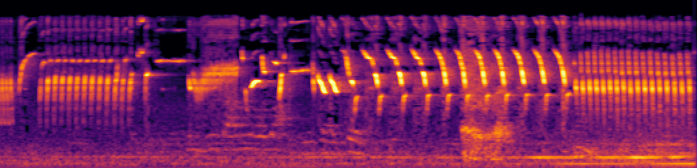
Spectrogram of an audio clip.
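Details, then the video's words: Canary, an AF starblue colour male in full song, used as a tutor for young canaries: rapid trills and rolling repeated notes, fast buzzy pulses, then a long run of quick rhythmic chips; faint low hum beneath. "Kenari AF warna starblue gacor lagu unik mewah untuk masteran kenari paud"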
